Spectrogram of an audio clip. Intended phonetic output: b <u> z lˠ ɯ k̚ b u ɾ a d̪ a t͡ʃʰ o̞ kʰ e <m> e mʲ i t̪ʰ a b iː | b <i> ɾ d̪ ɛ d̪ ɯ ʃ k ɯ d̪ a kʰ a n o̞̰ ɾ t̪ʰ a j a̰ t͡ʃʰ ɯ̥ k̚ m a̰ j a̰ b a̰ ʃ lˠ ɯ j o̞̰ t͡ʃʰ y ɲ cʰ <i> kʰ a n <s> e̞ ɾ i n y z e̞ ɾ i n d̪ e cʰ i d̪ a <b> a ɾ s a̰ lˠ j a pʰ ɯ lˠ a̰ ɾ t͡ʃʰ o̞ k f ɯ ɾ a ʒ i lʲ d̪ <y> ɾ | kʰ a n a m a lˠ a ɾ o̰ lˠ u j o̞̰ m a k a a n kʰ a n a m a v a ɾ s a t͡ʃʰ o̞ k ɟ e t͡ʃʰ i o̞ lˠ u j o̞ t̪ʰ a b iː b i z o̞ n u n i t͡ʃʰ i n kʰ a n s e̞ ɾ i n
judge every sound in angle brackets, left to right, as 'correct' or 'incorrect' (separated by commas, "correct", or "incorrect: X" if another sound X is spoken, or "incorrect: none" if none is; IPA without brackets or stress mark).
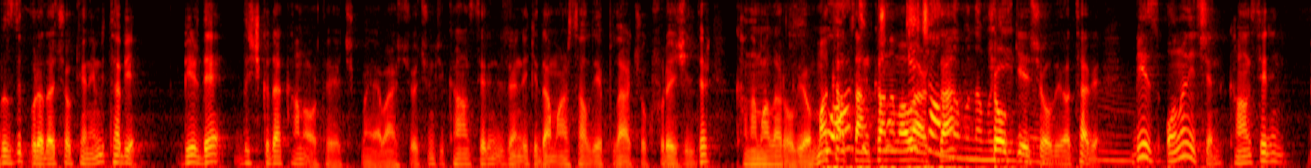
incorrect: ɯ, incorrect: n, correct, incorrect: y, correct, incorrect: m, incorrect: i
